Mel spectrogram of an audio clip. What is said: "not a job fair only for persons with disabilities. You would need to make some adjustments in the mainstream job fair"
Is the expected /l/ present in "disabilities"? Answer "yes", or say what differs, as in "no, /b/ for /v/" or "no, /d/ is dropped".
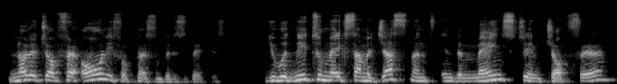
no, /l/ is dropped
